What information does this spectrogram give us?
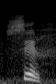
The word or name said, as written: sirfa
